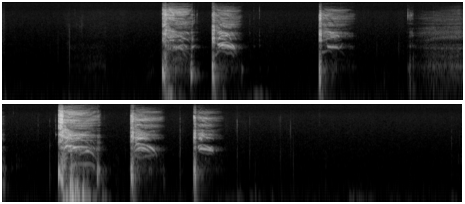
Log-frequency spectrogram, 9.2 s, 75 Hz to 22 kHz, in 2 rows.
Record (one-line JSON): {"cough_length": "9.2 s", "cough_amplitude": 10620, "cough_signal_mean_std_ratio": 0.24, "survey_phase": "beta (2021-08-13 to 2022-03-07)", "age": "45-64", "gender": "Female", "wearing_mask": "No", "symptom_cough_any": true, "symptom_runny_or_blocked_nose": true, "symptom_shortness_of_breath": true, "symptom_sore_throat": true, "symptom_fatigue": true, "symptom_fever_high_temperature": true, "symptom_headache": true, "symptom_onset": "3 days", "smoker_status": "Never smoked", "respiratory_condition_asthma": false, "respiratory_condition_other": false, "recruitment_source": "Test and Trace", "submission_delay": "2 days", "covid_test_result": "Positive", "covid_test_method": "RT-qPCR", "covid_ct_value": 22.7, "covid_ct_gene": "ORF1ab gene"}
